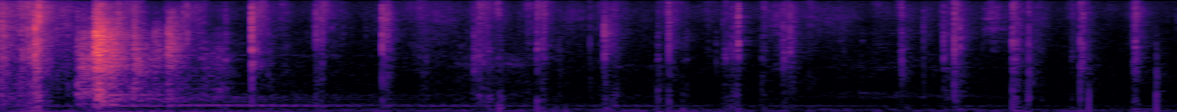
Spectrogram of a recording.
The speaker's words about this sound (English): All right, should we pull a card for our relationships with the deck?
